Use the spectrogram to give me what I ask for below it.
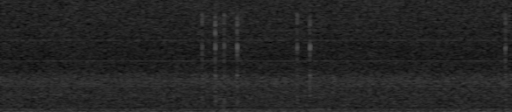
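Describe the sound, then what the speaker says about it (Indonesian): Soft, fast keystrokes on a computer keyboard, a few faint clicks in quick succession over a steady background hiss, with no voices. "Padahal gue ngetik ya."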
